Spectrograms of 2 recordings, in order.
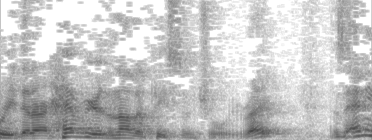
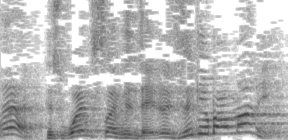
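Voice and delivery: mocking critics; 8 semitones higher, faster than usual.

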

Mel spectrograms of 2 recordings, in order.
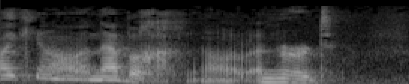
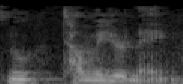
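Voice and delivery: gentle request; 4 semitones lower, 7 dB quieter than usual. Retold or imitated. Rabbi gently asks his name.

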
